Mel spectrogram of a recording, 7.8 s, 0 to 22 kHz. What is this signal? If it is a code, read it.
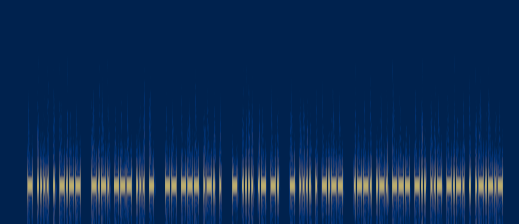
Morse code, heard as a keyed tone, about 50 wpm, 700 Hz. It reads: THEY COST MORE THAN THEY PRODUCE.
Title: Sentences from Top 1000 Words - Review Part 5 - 50wpm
